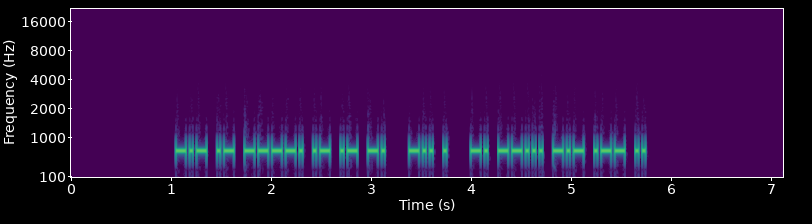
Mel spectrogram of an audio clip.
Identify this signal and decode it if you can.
Morse code, heard as a keyed tone, about 34 wpm, 700 Hz. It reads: KA9AAN DE N7KWI
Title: USA Callsign DE Callsign 35wpm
